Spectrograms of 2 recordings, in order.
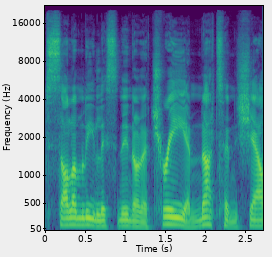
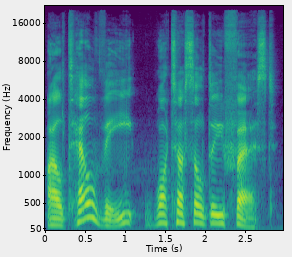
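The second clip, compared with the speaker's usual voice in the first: put-on a girl's careful, slightly higher try at Yorkshire; girl attempting Yorkshire; 6 semitones higher, 4 dB louder, slower than usual. A narrator's reading. Mary tries out Yorkshire on Dickon, in a careful attempt at Yorkshire. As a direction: twist the tongue into Yorkshire, slowly and proudly. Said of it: "tried to twist her tongue into speaking Yorkshire".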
